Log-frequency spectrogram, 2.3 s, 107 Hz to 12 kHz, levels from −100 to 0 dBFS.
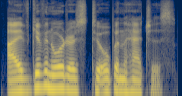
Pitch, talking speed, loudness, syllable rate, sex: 130 Hz, 185 wpm, -17 LUFS, 5.9 syllables/s, male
